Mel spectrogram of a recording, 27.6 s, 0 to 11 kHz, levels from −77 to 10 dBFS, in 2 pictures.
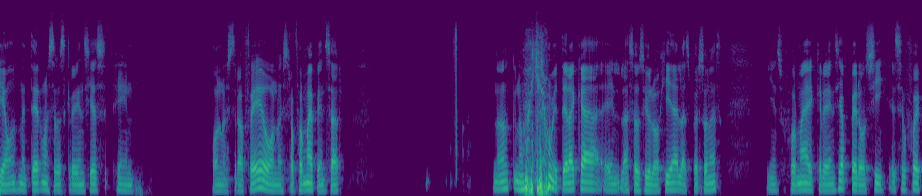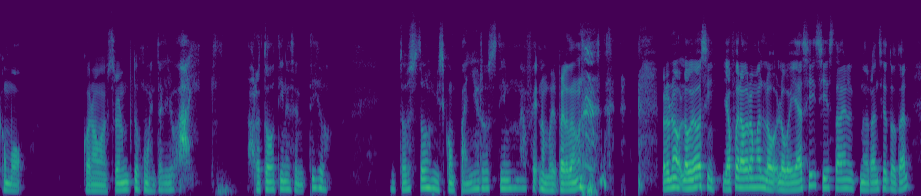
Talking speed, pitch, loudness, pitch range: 160 wpm, 115 Hz, -25 LUFS, 105-130 Hz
